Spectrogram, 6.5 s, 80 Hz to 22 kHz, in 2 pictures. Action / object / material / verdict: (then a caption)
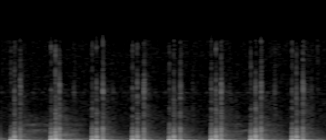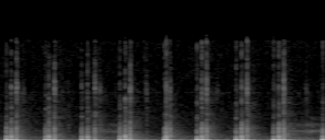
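tap / thin plastic flying disc / plastic / none. Fingernails tap the surface of a thin yellow plastic frisbee held to the side, making a slow, steady run of 18 short, dull taps. Each tap is a brief low thump that dies away almost at once, with quiet gaps between them.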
